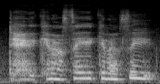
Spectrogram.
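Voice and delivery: put-on high, pleading little girl; eager child. Young daughter begging dad to let her curse, high and eager. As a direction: beg eagerly, twice.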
